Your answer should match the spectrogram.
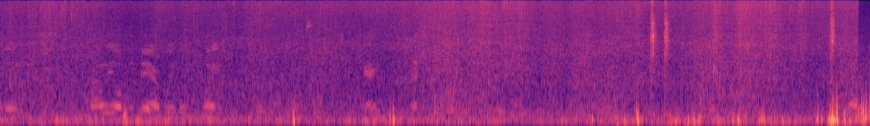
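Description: Wind buffeting the microphone and water rushing past the hull of a sailboat under way. Faint voices in the first couple of seconds and a few brief knocks from the boat.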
